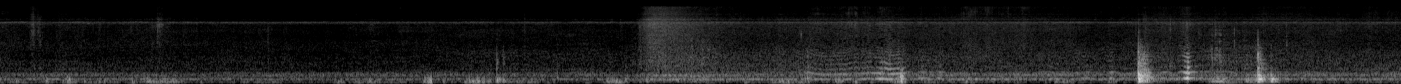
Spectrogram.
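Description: A large honeybee colony buzzing around an opened hive in a steady hum, with single bees flying close past. A short hiss comes about six and a half seconds in, and a few sharp knocks near the end as the wooden hive boxes are handled.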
